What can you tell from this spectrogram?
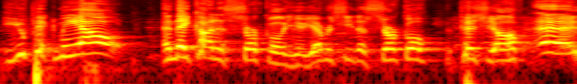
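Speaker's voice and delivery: normal talking voice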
